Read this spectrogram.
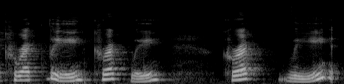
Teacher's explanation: i what happens is it releases into the l so correctly i stop the air for the t with my tongue in the t and l position and then i just release right into the l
